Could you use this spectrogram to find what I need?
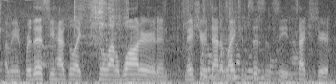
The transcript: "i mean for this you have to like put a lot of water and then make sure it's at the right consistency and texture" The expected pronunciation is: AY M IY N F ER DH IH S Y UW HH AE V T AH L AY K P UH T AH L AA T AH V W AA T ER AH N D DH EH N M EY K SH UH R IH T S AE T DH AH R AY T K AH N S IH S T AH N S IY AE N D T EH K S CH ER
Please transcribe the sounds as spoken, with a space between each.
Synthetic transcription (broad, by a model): AY M IY N F ER DH IH S Y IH HH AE F T AH L AY K P UH T AH L AA T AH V W AA T ER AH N N M EY K SH UH R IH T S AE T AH R AY T K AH N S IH S T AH N S IY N T EH K S CH ER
